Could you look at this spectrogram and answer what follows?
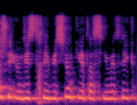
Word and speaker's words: asymétrique: On prononce bien S, même si je n'ai qu'un seul S ici. Donc, on ne lit pas asymétrique, mais asymétrique.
